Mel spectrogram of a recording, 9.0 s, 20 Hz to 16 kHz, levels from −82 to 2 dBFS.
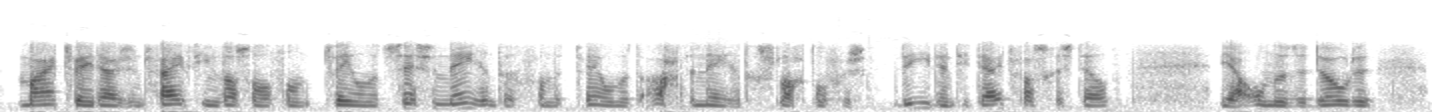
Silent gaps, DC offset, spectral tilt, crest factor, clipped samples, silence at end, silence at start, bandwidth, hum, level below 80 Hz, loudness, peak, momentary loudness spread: none; under 0.1%; -5 dB/octave; 22 dB; under 0.1%; 0.05 s; 0.1 s; 11.5 kHz; none; -74 dBFS; -35 LUFS; -12 dBFS; 11 LU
